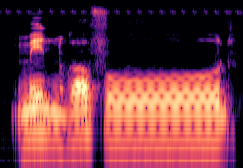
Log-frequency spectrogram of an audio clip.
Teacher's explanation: یہاں بھی نون ساکن کے بعد حروف حلقی میں سے غین ہے، اس لیے یہاں پر بھی غنہ نہیں ہوا اور اظہار ہوا ہے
